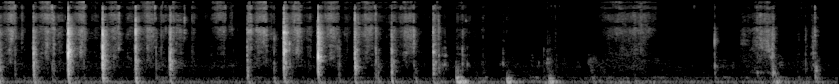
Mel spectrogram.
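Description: Tarot cards are shuffled and drawn by hand, making soft irregular taps, slides and rubs close by, with brief pauses between bursts and no talking.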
